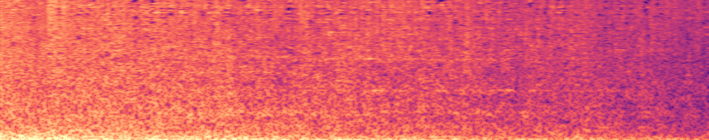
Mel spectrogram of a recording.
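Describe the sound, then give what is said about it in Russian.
A loud explosion in an office, with a rumbling low boom and a crackle of window glass shattering and blowing out as papers scatter, the roar slowly fading over a few seconds with no voices. “Кабинет озарился ослепительно ярким сиянием, наполнился грохотом и дымом. Лопнули и вылетели стекла, разлетелись бумаги.”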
